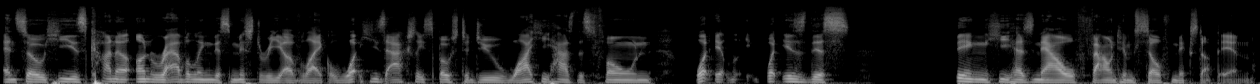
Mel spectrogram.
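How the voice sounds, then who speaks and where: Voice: mid-range voice, unhurried. A podcast co-host chatting casually and recapping shows, often stammering and repeating words and syllables. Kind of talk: casual chat, pitching and recapping anime.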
